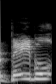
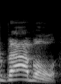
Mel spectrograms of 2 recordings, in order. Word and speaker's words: Babel: And that there's an entire debate about how to pronounce the tower's name, either Babel or Babel. They are both technically correct, really dependent upon how you first heard it and regional dialects and whatnot.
